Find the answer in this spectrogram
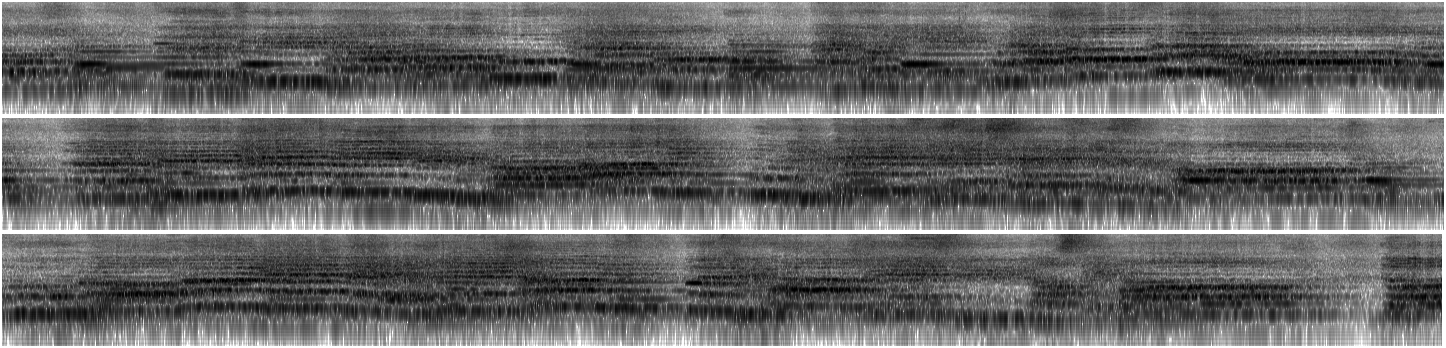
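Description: Mixed choir of women's and men's voices singing a piece in parts, in sustained phrases with brief breaks between them.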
